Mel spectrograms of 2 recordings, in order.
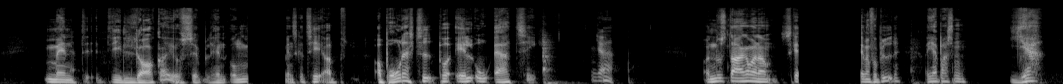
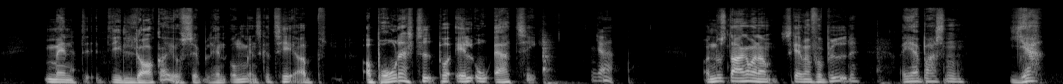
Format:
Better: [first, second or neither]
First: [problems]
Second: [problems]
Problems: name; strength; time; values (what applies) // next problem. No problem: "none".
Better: second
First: audio freezing; at 2.5 s and at 8 s for 0.5 s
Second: none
